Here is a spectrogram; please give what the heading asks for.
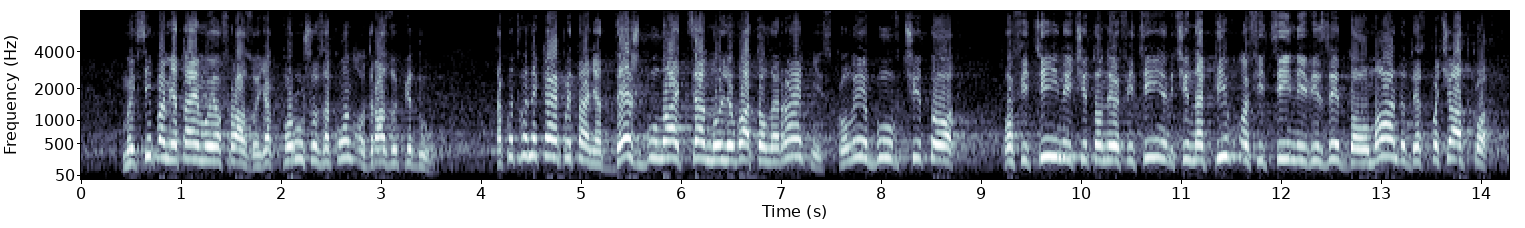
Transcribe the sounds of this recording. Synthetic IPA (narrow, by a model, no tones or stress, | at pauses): mɪwsʲipɐmʲjɐt̪ɑjemɔjɔfɾɑzʊjɐk̚pɔɾuʃʊzɐkɔnɔd̪ɾɑzʊpʲid̪u | t̪ɑkɔt̪ʋɪnɪkɑjɛpɪt̪ɑnʲːɐd̪ɛʒbʊlˠɑt͡sʲanʊlʲɔʋɑt̪ɔlˠeɾɑnʲtʲnʲisʲtʲkɔlˠɪbuwt͡ʃɪt̪ɔ | ɔfʲit͡sʲijnɪjt͡ʃɪt̪ɔnɛɔfʲit͡sʲijnɪjt͡ʃɪnɐpʲiwɔfʲit͡sʲijnɪjʋʲizɪt̪̚d̪ɔɔmɑnʊd̪ɛspɔt͡ʃɑt̪kʊ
